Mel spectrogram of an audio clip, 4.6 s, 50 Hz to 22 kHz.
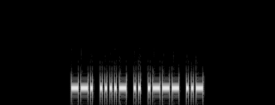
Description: Morse code, heard as a keyed tone, about 30 wpm, 700 Hz. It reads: G4IJU
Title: DXCC-100 Call Signs - 5 Characters - 30wpm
